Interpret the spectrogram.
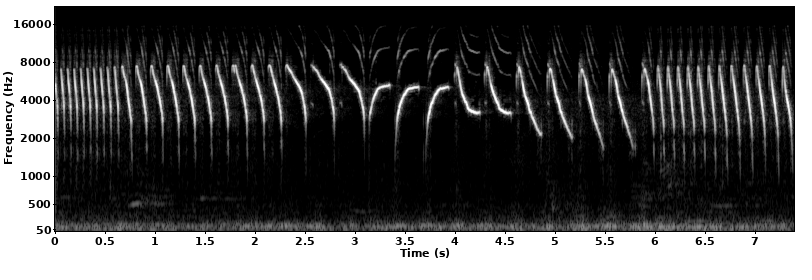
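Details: Canary song meant to stimulate lazy canaries into singing: a fast run of high, downward-sweeping notes gives way to looping, swooping whistled phrases, then returns to a rapid, even trill of sliding notes, with only faint low hum behind.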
